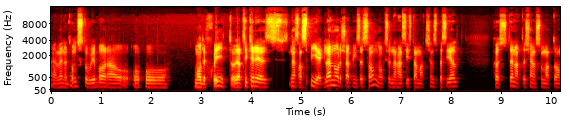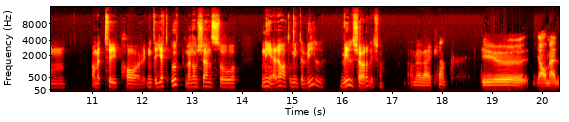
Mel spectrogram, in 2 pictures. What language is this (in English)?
Swedish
